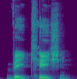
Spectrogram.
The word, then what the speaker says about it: vacation: Firstly, the stress is on k, vacation.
